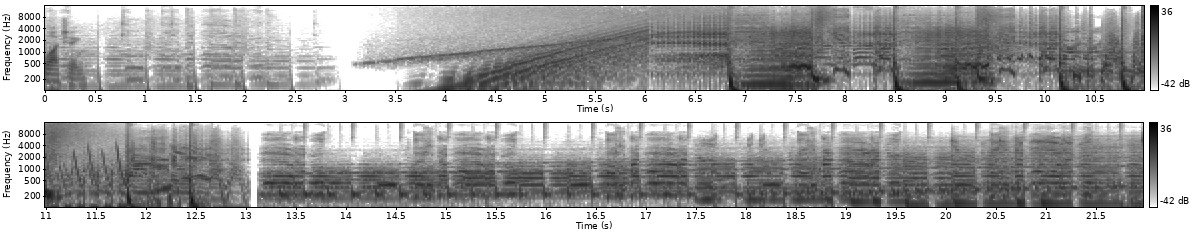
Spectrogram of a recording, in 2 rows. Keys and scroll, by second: 2.7 Escape.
